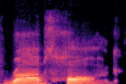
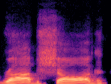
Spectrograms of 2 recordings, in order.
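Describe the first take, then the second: First: The s-sound ends the first word, Rob's. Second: The s-sound starts the second word, Shog. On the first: The speaker calls it right. "I think it's pronounced Rob's Hog" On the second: The speaker calls it wrong. "I've been pronouncing it Rob Shog"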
